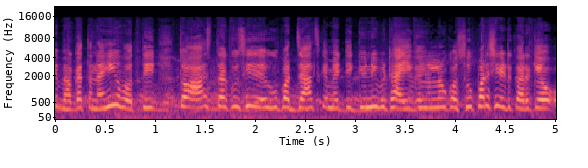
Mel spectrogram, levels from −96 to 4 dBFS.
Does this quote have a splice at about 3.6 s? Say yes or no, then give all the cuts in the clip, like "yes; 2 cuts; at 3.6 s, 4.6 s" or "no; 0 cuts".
yes; 1 cut; at 3.6 s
